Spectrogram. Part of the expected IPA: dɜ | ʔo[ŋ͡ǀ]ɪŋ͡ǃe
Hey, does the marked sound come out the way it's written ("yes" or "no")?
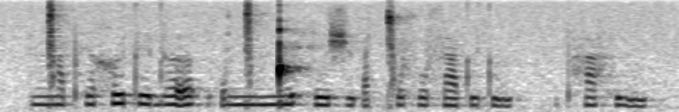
yes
